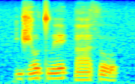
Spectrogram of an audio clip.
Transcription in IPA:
d͡ʒɤtʷe | aθo

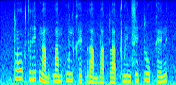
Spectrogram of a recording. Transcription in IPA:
plɔː˥˩k̚tri˦˥t̚na˨˩mkwa˧m ku˧nkʰe˨˩k̚ra˩˦m ba˨˩t̚pla˨˩t̚ kwi˧nsi˦˥ʔplu˥˩ʔ ke˦˥n

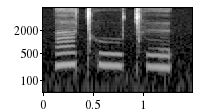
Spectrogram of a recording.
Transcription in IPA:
ɐ ǀʰu ǀʰʏ

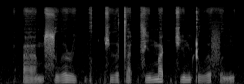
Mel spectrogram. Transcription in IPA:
ʔaː˨˩˨m su˨˩˦ə̯ɹi˨˩k̚və˨˩k̚ cɨ˧ə̯t̪a˨˩t̚si˧˥ ma˦˥k̚ci˧mʈu˨˩˦ə̯ fə˨˩˨ŋ

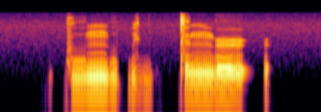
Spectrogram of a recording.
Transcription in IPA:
kuŋuɓɪɡtːə ŋə˞ʔ

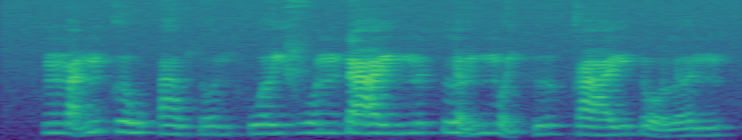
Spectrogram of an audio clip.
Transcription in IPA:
ŋa̰˧˥nkə˧w ʔa̤˨˩wɗo̤˨˩nhwə˧j vo˧nɗaː˧j nə˦˥t̚ lə̰˧˥jmə̰˧˨jʔɨ˧ə̯kaː˨˦j ɗo˧˩lə˧n

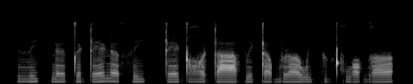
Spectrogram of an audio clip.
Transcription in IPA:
ðik ɳɘt̪ɘʈ e ɳəθik ʈeʈ ʁʷʌʈa piʈʌbɹʌ wikyʈkwɔɡʌ

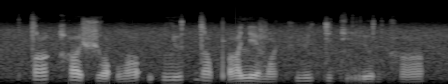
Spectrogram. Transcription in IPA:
tˤiqʰo ʃoʔðˤɯʔ | lʲutdɑ pʼɑlʲævɑ kʰyltytʲ rʲodkʰɑ

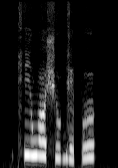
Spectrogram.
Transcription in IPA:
kʰi˦wɔ˦˨ ʃu˦ɡe˨ pʊ˦

